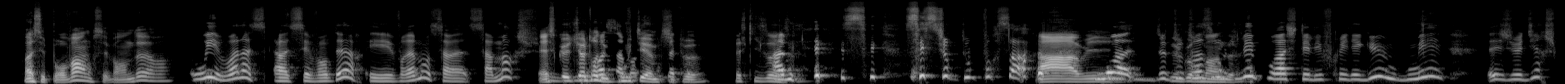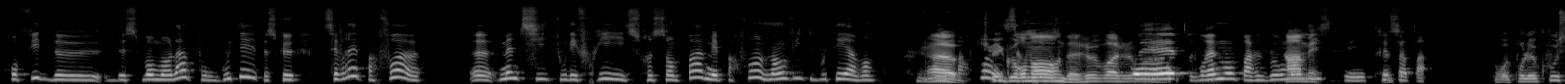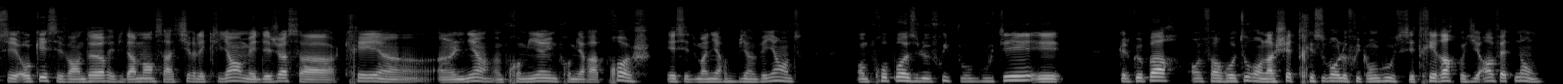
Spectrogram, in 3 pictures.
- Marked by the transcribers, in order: tapping; stressed: "goûter"; laughing while speaking: "mais c'est c'est surtout pour ça"; stressed: "approche"; stressed: "bienveillante"
- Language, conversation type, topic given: French, podcast, Quelle est ta meilleure anecdote de marché de quartier ?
